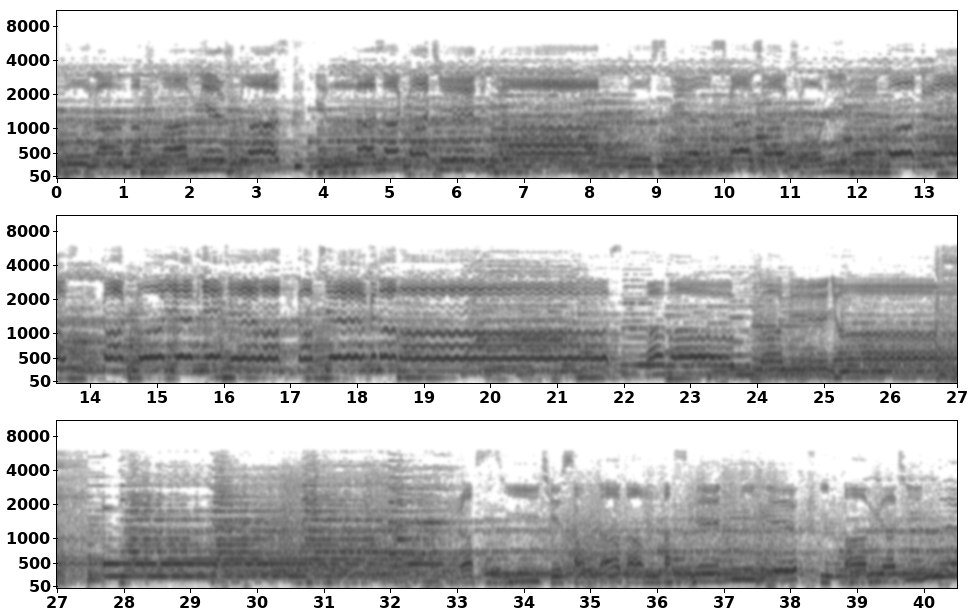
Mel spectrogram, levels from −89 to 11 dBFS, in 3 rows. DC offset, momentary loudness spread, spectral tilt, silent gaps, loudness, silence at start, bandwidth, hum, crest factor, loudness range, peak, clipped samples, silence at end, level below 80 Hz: under 0.1%; 4 LU; -9 dB/octave; none; -16 LUFS; 0 s; 6 kHz; none; 14 dB; 2 LU; -2 dBFS; under 0.1%; 0 s; -48 dBFS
